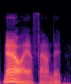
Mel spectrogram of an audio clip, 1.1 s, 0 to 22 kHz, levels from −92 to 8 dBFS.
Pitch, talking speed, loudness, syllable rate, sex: 100 Hz, 280 wpm, -19 LUFS, 5.8 syllables/s, male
